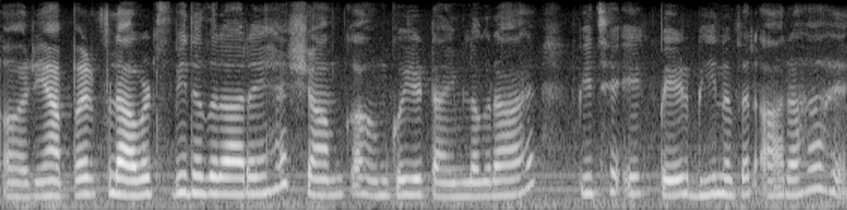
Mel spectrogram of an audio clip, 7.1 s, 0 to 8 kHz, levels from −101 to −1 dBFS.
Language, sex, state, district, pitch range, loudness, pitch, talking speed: Hindi, female, Haryana, Jhajjar, 220-245 Hz, -19 LUFS, 230 Hz, 210 wpm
